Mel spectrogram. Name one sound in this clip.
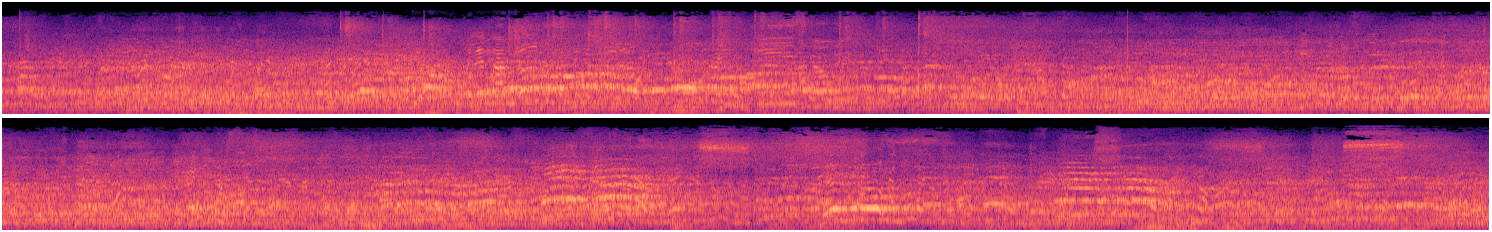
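A crowd of men and women talk and shout all at once in a large echoing hall.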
